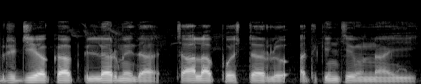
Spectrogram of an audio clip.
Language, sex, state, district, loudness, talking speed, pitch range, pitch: Telugu, male, Telangana, Mahabubabad, -18 LUFS, 115 wpm, 80-90 Hz, 90 Hz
